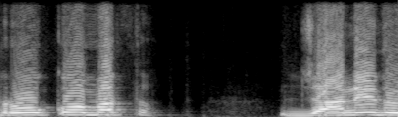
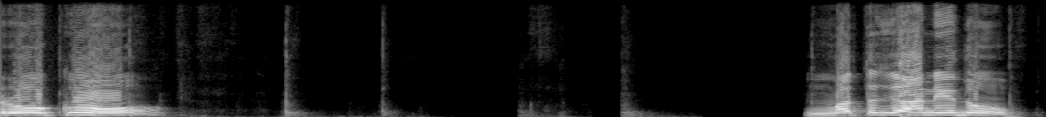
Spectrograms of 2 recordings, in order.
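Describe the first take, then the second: First: There is a pause after 'mat'. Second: There is a pause after 'roko'.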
